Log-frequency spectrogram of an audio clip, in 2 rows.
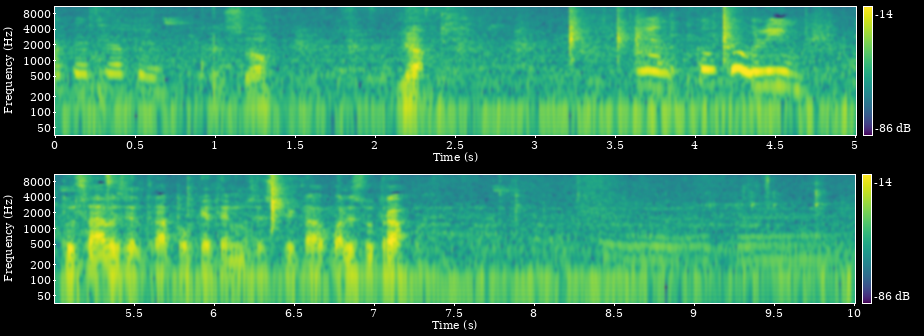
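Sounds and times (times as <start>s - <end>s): small clicks of handled parts: 3.2s - 6.5s.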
